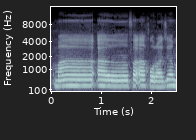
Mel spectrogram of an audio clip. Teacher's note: دو زبر کی تنوین کے بعد افعال غنہ والا قاعدہ آ گیا کہ یہاں پر فا آ رہا ہے 15 حروفوں میں سے تو یہاں پر ہم غنہ کر کے پڑھیں گے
